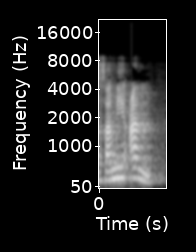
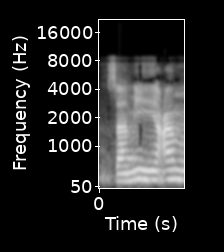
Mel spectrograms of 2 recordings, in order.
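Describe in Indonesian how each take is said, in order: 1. Berakhir dengan bunyi n. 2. Berakhir dengan bunyi m, bibir tertutup. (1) "Jangan sami'an" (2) "Harus dibaca mim. ... tertutup mulutnya"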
